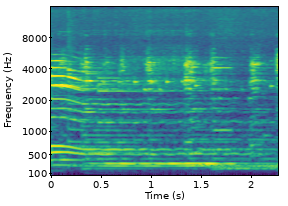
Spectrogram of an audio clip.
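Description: Hawaiian steel guitar music playing from an LP, the steel guitar sliding down in pitch at the start over held chord notes.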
